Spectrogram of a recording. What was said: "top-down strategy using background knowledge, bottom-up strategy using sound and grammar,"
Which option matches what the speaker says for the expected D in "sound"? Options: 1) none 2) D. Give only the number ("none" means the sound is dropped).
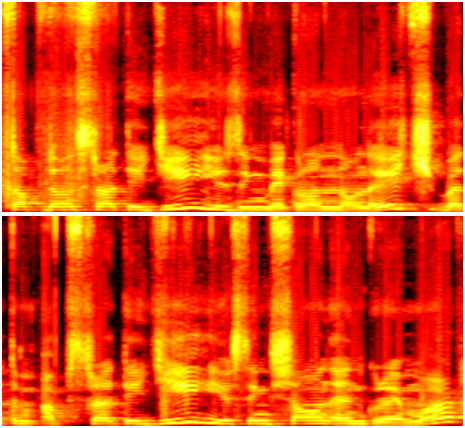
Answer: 1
